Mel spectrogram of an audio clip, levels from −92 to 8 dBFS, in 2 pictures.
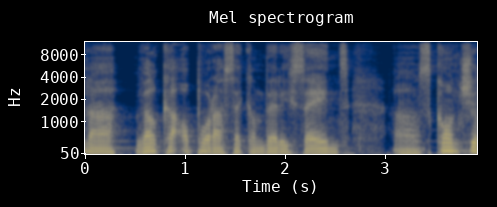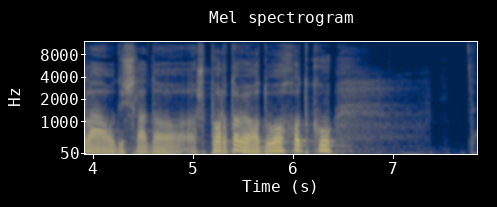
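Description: Nothing in this bit of speech jumps out as a technical fault; there's simply nothing here to flag.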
